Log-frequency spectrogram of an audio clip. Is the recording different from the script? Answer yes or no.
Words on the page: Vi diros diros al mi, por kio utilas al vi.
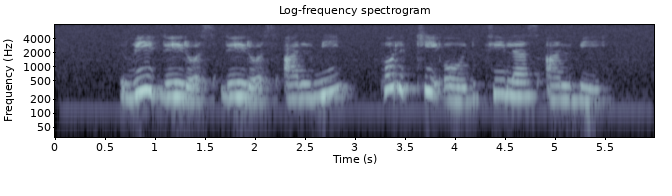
no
